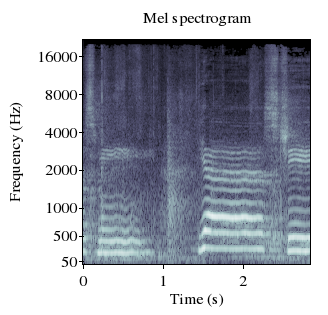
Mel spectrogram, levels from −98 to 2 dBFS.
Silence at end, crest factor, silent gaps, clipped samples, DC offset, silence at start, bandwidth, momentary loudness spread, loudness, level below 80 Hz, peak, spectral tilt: 0 s; 14 dB; none; under 0.1%; under 0.1%; 0 s; over 20 kHz; 18 LU; -14 LUFS; -48 dBFS; 0 dBFS; -5.5 dB/octave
